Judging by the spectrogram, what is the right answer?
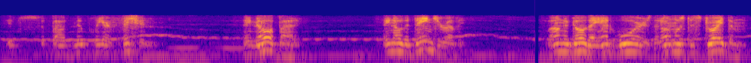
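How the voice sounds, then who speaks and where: An actor playing a desperate, haunted rocket test pilot in a mid-century radio drama, speaking in an urgent, halting, earnest way. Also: male voice, on the high side. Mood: dazed, grave. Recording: tinny narrow-band vintage radio broadcast, music.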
